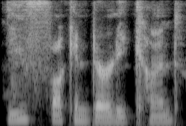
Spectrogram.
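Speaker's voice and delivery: normal talking voice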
